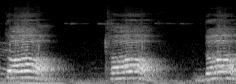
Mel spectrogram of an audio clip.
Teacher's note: त दांत से टकराया, थ दांत से टकरा रहा है, तो ये दंत होगा।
